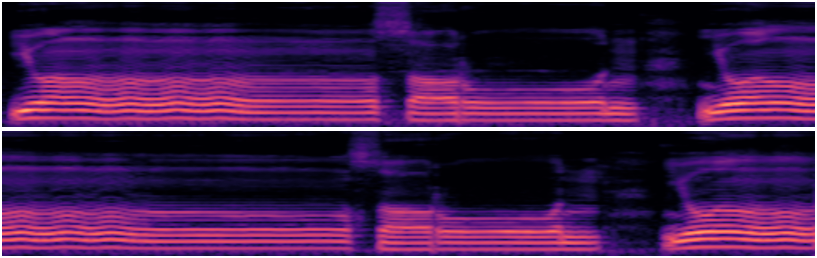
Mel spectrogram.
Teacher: Jadi cara bacanya itu disamarkan dan juga didengungkan. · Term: ikhfa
